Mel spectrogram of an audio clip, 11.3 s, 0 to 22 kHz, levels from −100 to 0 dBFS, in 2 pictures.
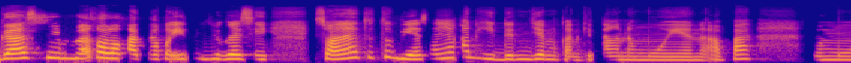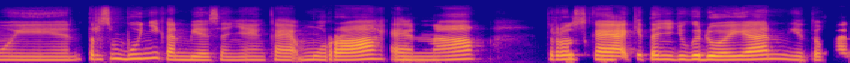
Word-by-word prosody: Gas 300 Hz, +2 st, +9 dB
sih, 350 Hz, -, +2 dB
Mbak, 300 Hz, 0 st, +2 dB
kalo 325 Hz, -2 st, +8 dB
kataku 275 Hz, -1 st, 0 dB
itu 275 Hz, -, -12 dB
juga 275 Hz, 0 st, +5 dB
sih. 250 Hz, -1 st, -6 dB, 0.3 s
Soalnya 285 Hz, +2 st, +5 dB
itu 365 Hz, -, -10 dB
tuh 390 Hz, -, -2 dB
biasanya 275 Hz, +5 st, +1 dB
kan 380 Hz, -, -3 dB
hidden 250 Hz, -1 st, -2 dB
gem 270 Hz, -1 st, +1 dB
kan, 210 Hz, -1 st, -7 dB
kita 235 Hz, -1 st, -12 dB
nemuin 210 Hz, -1 st, -6 dB
apa, 215 Hz, -, -4 dB, 0.5 s
nemuin 220 Hz, -1 st, -6 dB, 0.2 s
tersembunyi 285 Hz, +4 st, -2 dB
kan 230 Hz, -, +1 dB
biasanya 210 Hz, 0 st, -5 dB
yang 215 Hz, -, -10 dB
kayak 210 Hz, -2 st, -2 dB
murah, 220 Hz, +2 st, +5 dB, 0.2 s
enak, 220 Hz, +4 st, +1 dB, 0.5 s
terus 250 Hz, +1 st, 0 dB
kayak 235 Hz, -2 st, +6 dB
kitanya 250 Hz, -1 st, -1 dB
juga 250 Hz, +1 st, +5 dB
doyan 235 Hz, +3 st, +5 dB, 0.2 s
gitu 220 Hz, -1 st, -7 dB
kan. 215 Hz, 0 st, -5 dB
245 Hz, 180 wpm, -21 LUFS, 220-275 Hz, 0.5 s, Gas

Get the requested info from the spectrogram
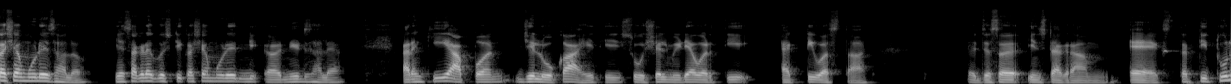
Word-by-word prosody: कशामुळे 170 Hz, -3 st, +7 dB
झालं? 110 Hz, -6 st, -4 dB, 0.3 s
या 130 Hz, -, +2 dB
सगळ्या 155 Hz, +3 st, +3 dB
गोष्टी 150 Hz, +1 st, -1 dB
कशामुळे 145 Hz, 0 st, +2 dB
नी 130 Hz, -1 st, -5 dB, 0.3 s
नीट 125 Hz, +1 st, -2 dB
झाल्या? 105 Hz, -3 st, -5 dB, 0.7 s
कारण 125 Hz, -, +3 dB
की 150 Hz, +2 st, +1 dB
आपण 120 Hz, -1 st, +3 dB, 0.2 s
जे 130 Hz, 0 st, +5 dB
लोकं 115 Hz, +2 st, +2 dB
आहेत, 105 Hz, -5 st, +2 dB
ते 105 Hz, -1 st, -5 dB
सोशल 105 Hz, +2 st, -1 dB
मीडियावरती 110 Hz, 0 st, 0 dB, 0.4 s
ॲक्टिव्ह 105 Hz, +2 st, 0 dB
असतात. 90 Hz, -3 st, -6 dB, 1.2 s
जसं 105 Hz, +1 st, +4 dB, 0.2 s
Instagram, 95 Hz, -4 st, -2 dB, 0.4 s
X, 95 Hz, -4 st, +3 dB
तर 120 Hz, -, 0 dB
तिथून 145 Hz, +8 st, +2 dB
115 Hz, 120 wpm, -26 LUFS, 105-140 Hz, 1.2 s, कशामुळे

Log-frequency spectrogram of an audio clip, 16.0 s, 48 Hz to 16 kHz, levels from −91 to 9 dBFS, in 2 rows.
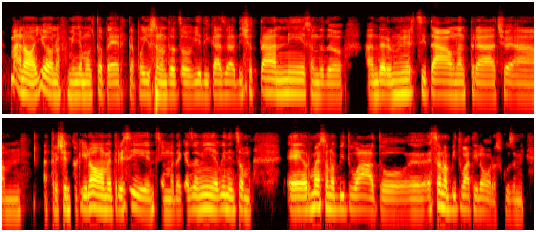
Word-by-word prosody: Ma -, -, +4 dB
no, 135 Hz, -4 st, +7 dB
io 130 Hz, +4 st, +3 dB
ho -, -, +3 dB
una 125 Hz, -2 st, -1 dB
famiglia 125 Hz, 0 st, -4 dB
molto 125 Hz, -1 st, -2 dB
aperta, 125 Hz, -1 st, -3 dB
poi 135 Hz, -, -4 dB
io 130 Hz, -, -3 dB
sono 125 Hz, -, +2 dB
andato 125 Hz, 0 st, -2 dB
via 130 Hz, +1 st, -4 dB
di 125 Hz, -, -7 dB
casa 130 Hz, 0 st, -2 dB
a -, -, -2 dB
18 140 Hz, +5 st, -5 dB
anni, 145 Hz, -2 st, +1 dB
sono 130 Hz, -2 st, -5 dB
andato 120 Hz, 0 st, -5 dB, 0.3 s
andare 130 Hz, 0 st, +1 dB
all'università, 135 Hz, 0 st, +1 dB
un'altra, 125 Hz, -2 st, -1 dB
cioè 135 Hz, -1 st, -3 dB
a 120 Hz, -1 st, -3 dB, 0.7 s
300 135 Hz, +1 st, 0 dB
chilometri 145 Hz, -3 st, +4 dB
sì, 145 Hz, -7 st, -1 dB
insomma, 125 Hz, -3 st, -6 dB
da 120 Hz, 0 st, -6 dB
casa 140 Hz, +4 st, -2 dB
mia, 150 Hz, -1 st, +2 dB
quindi, 150 Hz, 0 st, 0 dB
insomma, 135 Hz, -1 st, -2 dB, 0.5 s
eh, 140 Hz, +1 st, +6 dB
ormai 160 Hz, +4 st, +4 dB
sono 150 Hz, -3 st, +1 dB
abituato 140 Hz, -5 st, -3 dB
e 125 Hz, +1 st, -4 dB
sono 180 Hz, -3 st, +3 dB
abituati 145 Hz, -1 st, -2 dB
loro, 125 Hz, -4 st, -6 dB
scusami, 115 Hz, -1 st, -13 dB
130 Hz, 160 wpm, -22 LUFS, 125-145 Hz, 0.7 s, no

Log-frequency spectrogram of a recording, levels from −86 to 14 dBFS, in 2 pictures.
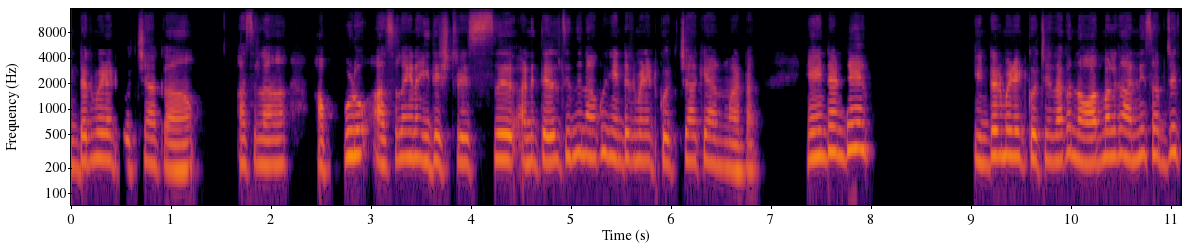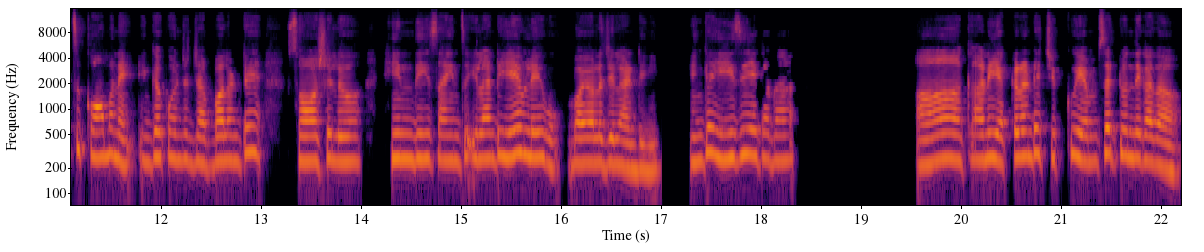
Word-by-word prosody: ఇంటర్మీడియేట్‌కొచ్చాక. 240 Hz, -1 st, -2 dB, 0.8 s
అసలా 225 Hz, -1 st, -2 dB, 0.5 s
అప్పుడు 275 Hz, +7 st, +1 dB, 0.2 s
అసలైనా 265 Hz, +4 st, -1 dB
ఇది 240 Hz, +1 st, 0 dB
స్ట్రెస్ 235 Hz, -3 st, -2 dB, 0.4 s
అని 235 Hz, 0 st, -2 dB
తెలిసింది 270 Hz, +5 st, +1 dB
నాకు 275 Hz, +3 st, -2 dB
ఇంటర్మీడియట్‌కొచ్చాకే 245 Hz, -1 st, -3 dB
అనమాట. 200 Hz, -3 st, -3 dB, 0.7 s
ఏంటంటే 310 Hz, +3 st, +3 dB, 1.3 s
ఇంటర్మీడియేట్‌కొచ్చేదాకా 260 Hz, 0 st, +1 dB
నార్మల్‌గా 270 Hz, +4 st, +3 dB
అన్ని 275 Hz, +3 st, -2 dB
సబ్జెక్ట్స్ 300 Hz, +4 st, -2 dB
కామనే. 270 Hz, -3 st, +5 dB, 0.2 s
ఇంకా 270 Hz, +3 st, 0 dB
కొంచెం 255 Hz, -2 st, -3 dB
జెప్పాలంటే 245 Hz, +5 st, +2 dB, 0.5 s
సోషలు, 245 Hz, 0 st, +3 dB, 0.4 s
హిందీ, 260 Hz, 0 st, +1 dB
సైన్స్ 250 Hz, -1 st, -2 dB
ఇలాంటియి 260 Hz, +1 st, +1 dB
ఏమి 295 Hz, -2 st, +3 dB
లేవు 245 Hz, -6 st, -1 dB, 0.2 s
బయాలజీ 230 Hz, 0 st, +3 dB
లాంటియి. 190 Hz, -2 st, -1 dB, 0.4 s
ఇంక 255 Hz, +6 st, -1 dB, 0.2 s
ఈజీయే 285 Hz, +2 st, +1 dB
కదా! 245 Hz, -1 st, -4 dB, 1.3 s
ఆ! 220 Hz, -, +1 dB, 0.5 s
కానీ 255 Hz, +1 st, +2 dB
ఎక్కడంటే 275 Hz, +5 st, +3 dB
చిక్కు 265 Hz, +3 st, -6 dB
ఎంసెట్ 290 Hz, +5 st, 0 dB
ఉంది 265 Hz, -1 st, +1 dB
కదా, 220 Hz, -4 st, +3 dB
250 Hz, 105 wpm, -23 LUFS, 235-270 Hz, 1.3 s, కామనే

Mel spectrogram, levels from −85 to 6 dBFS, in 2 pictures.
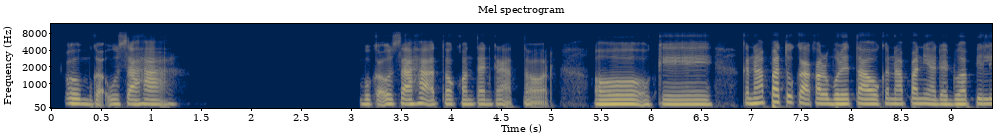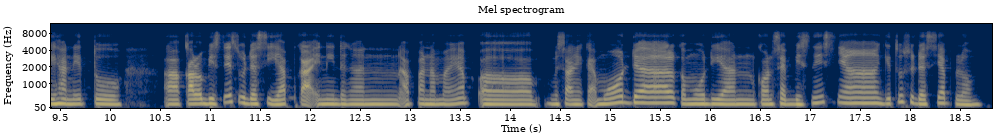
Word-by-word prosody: Oh, 200 Hz, -1 st, +3 dB
buka 175 Hz, -1 st, -3 dB
usaha. 175 Hz, 0 st, 0 dB, 1.8 s
Buka 180 Hz, -1 st, -2 dB
usaha 185 Hz, 0 st, +2 dB
atau 180 Hz, 0 st, -3 dB
konten 175 Hz, -1 st, -1 dB
kreator. 180 Hz, +2 st, -5 dB, 0.4 s
Oh, 175 Hz, -1 st, +5 dB
oke. 170 Hz, +1 st, +1 dB, 0.3 s
Kenapa 225 Hz, +5 st, +3 dB
tuh 255 Hz, -, 0 dB
Kak 195 Hz, -4 st, +1 dB
kalau 190 Hz, -2 st, +4 dB
boleh 185 Hz, 0 st, +5 dB
tahu? 185 Hz, -1 st, +3 dB
Kenapa 190 Hz, +1 st, -1 dB
nih 190 Hz, -2 st, +1 dB
ada 175 Hz, -1 st, +1 dB
dua 180 Hz, 0 st, +3 dB
pilihan 190 Hz, +1 st, +2 dB
itu? 180 Hz, -2 st, -2 dB, 0.4 s
Eee, 175 Hz, 0 st, 0 dB
kalau 185 Hz, +1 st, +4 dB
bisnis 195 Hz, +7 st, -1 dB
udah 190 Hz, -3 st, +1 dB
siap 180 Hz, -1 st, -2 dB
Kak -, -, +2 dB
ini 180 Hz, 0 st, 0 dB
dengan 175 Hz, 0 st, -1 dB
apa 180 Hz, +2 st, -4 dB
namanya, 175 Hz, +4 st, -2 dB
eee, 170 Hz, -2 st, -1 dB
misalnya 175 Hz, -1 st, -3 dB
kayak 175 Hz, +2 st, -3 dB
modal, 225 Hz, +2 st, +1 dB
kemudian 180 Hz, -2 st, 0 dB
konsep 175 Hz, +1 st, -2 dB
bisnisnya, 215 Hz, +3 st, -1 dB
gitu, 195 Hz, +8 st, -5 dB
sudah 210 Hz, -8 st, -1 dB
siap 210 Hz, +1 st, -6 dB
belum? 165 Hz, -1 st, -2 dB
180 Hz, 135 wpm, -22 LUFS, 175-195 Hz, 1.8 s, Oh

